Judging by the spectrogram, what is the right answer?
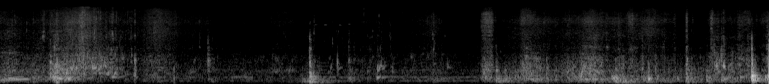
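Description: Small rowboat on a lake: irregular water splashes and knocks against the boat, with a faint steady hum in the middle.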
